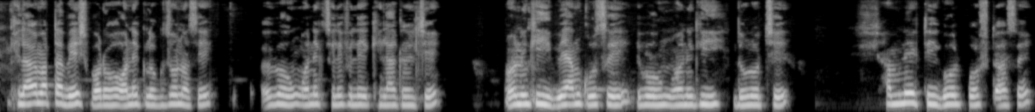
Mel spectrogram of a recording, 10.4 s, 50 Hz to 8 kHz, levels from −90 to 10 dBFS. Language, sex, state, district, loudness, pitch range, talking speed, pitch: Bengali, male, West Bengal, Jalpaiguri, -14 LUFS, 180-205 Hz, 125 wpm, 190 Hz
